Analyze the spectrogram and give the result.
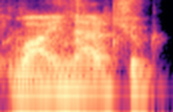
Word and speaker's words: Vaynerchuk: İşte Gary Vaynerchuk diye okunuyor. Vaynerchuk falan.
